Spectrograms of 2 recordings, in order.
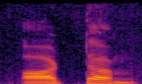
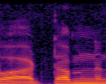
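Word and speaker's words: autumn: आटम, इसको आटम्न नहीं पढ़ा जाएगा।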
